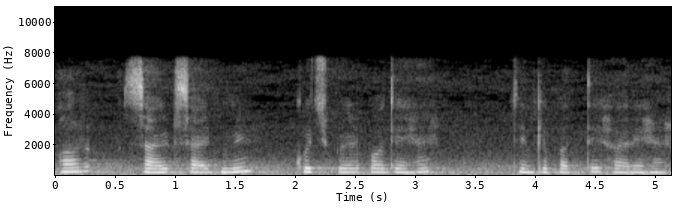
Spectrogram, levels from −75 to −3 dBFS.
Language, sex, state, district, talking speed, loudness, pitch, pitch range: Hindi, female, Chhattisgarh, Raipur, 140 wpm, -16 LUFS, 230 Hz, 225-245 Hz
